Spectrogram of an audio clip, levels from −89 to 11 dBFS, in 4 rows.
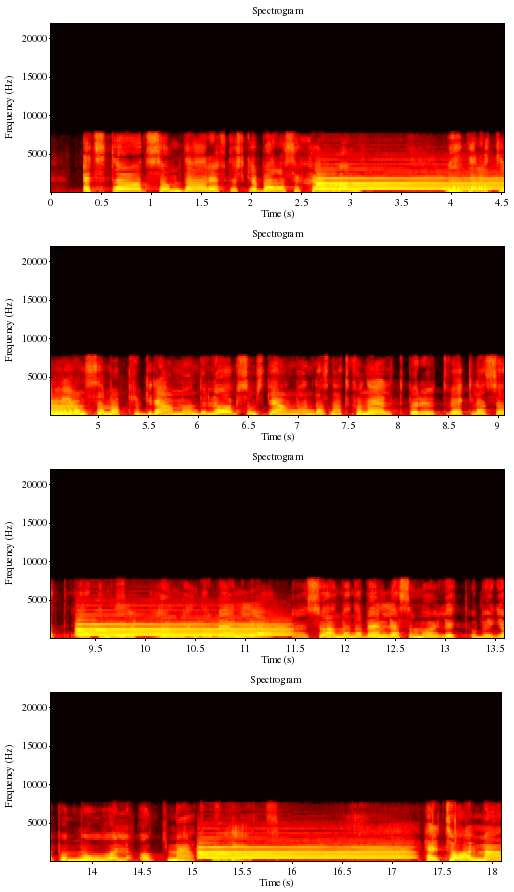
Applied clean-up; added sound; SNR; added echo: none; Trumpet; -3 dB; none.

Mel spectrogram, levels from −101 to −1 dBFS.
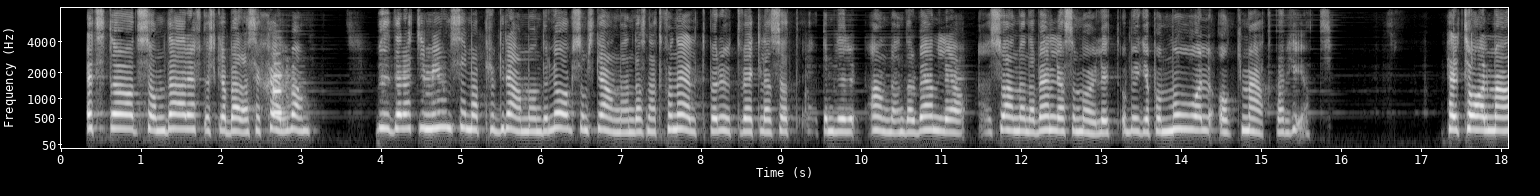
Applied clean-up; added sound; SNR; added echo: neural mask model DeepFilterNet 3.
